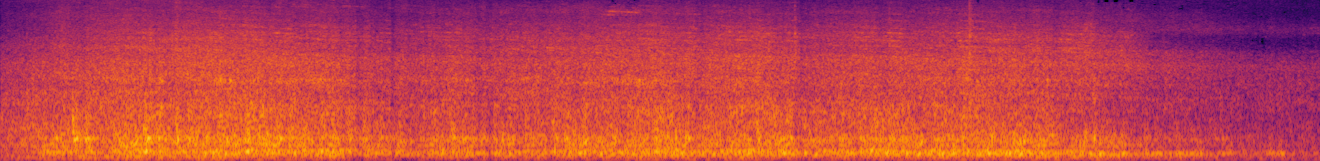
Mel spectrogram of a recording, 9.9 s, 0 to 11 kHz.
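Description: JR East E353 series limited express electric train passing close by at speed: a steady rush of wheels on rail that builds in the first second, holds, and fades near the end as the last cars go by.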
